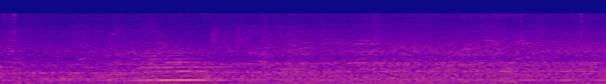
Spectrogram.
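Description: Steer mooing: one short, low call about a second and a half in, and a fainter, longer call starting near the end, over steady arena background noise.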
